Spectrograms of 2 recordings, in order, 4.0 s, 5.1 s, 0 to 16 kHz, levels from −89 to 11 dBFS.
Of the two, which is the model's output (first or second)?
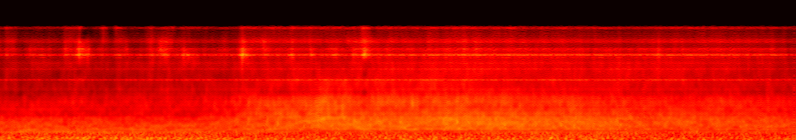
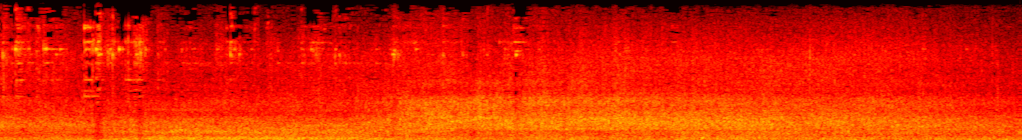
first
